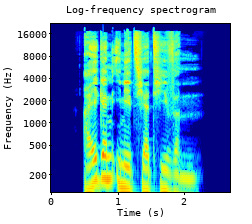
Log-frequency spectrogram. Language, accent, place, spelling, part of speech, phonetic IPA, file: German, Germany, Berlin, eigeninitiativem, adjective, [ˈaɪ̯ɡn̩ʔinit͡si̯aˌtiːvm̩], De-eigeninitiativem.ogg
- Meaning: strong dative masculine/neuter singular of eigeninitiativ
